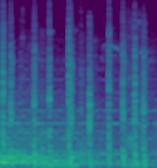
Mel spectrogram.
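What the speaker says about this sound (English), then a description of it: "now I'm RP walking my horse" Horse walking in the game Oblivion Remastered, hooves clip-clopping in a steady, close rhythm of sharp taps over a low ambient hum, with no talk.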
